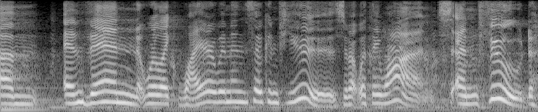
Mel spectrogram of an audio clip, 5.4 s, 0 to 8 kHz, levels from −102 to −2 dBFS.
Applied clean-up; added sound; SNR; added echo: none; Musical instrument; 19 dB; none.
